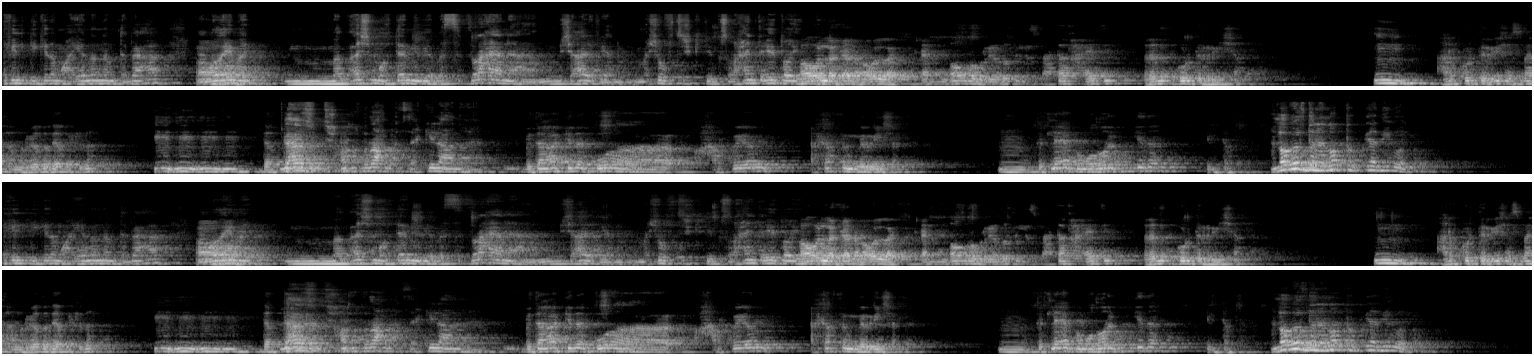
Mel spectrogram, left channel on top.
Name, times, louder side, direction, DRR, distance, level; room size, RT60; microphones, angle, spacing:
voice 1, 0.0-1.6 1.9-2.5 2.8-8.4 13.7-14.1 16.8-17.8 18.1-20.1 25.3-25.6 28.0-29.4, left 1 dB, 65° left, 4 dB, 2.9 m, -22 dB
voice 2, 1.9-2.4 8.0-11.1 11.4-12.4 14.4-16.2 17.9-18.8 20.3-23.0 23.4-24.3 25.5-26.9 27.3-27.6 28.3-28.4, equal, 25° right, 2 dB, 3.2 m, -22 dB
28.5 x 24.0 x 5.3 m, 1.3 s
head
